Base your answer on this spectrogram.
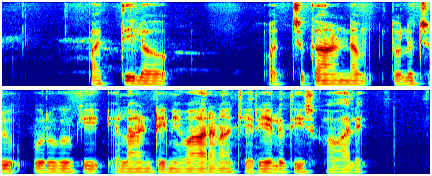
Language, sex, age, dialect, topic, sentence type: Telugu, male, 36-40, Central/Coastal, agriculture, question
